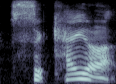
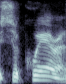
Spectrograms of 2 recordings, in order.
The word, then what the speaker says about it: Sequeira: it look it's like some people pronounce my last name cicada which is the Portuguese Brazilian sort of Starling but uh my ancestry is um my father was uh going Indian and they tended to anglicize the pronunciation of Portuguese names to Sakura so there you go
